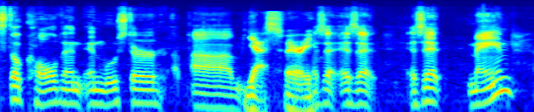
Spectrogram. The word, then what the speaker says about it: Worcester: It still looks like Worcester to me, but I know it's pronounced Worcester.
